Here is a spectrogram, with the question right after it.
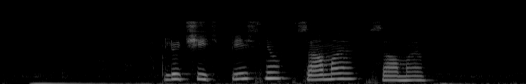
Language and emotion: Russian, neutral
